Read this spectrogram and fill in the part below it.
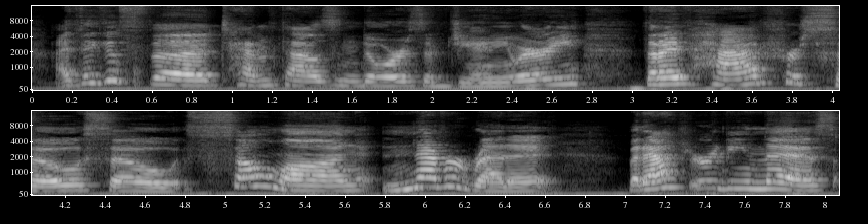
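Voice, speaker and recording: A woman with a fairly high, very bright voice hosts a casual review vlog. She speaks informally and effusively, leaning hard on key words and dropping in slangy asides. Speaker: book review vlogger, host. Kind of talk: casual book chat to camera.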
